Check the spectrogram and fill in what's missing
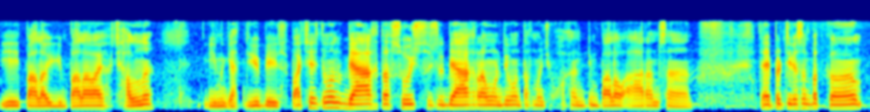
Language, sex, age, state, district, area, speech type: Kashmiri, male, 18-30, Jammu and Kashmir, Shopian, rural, spontaneous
